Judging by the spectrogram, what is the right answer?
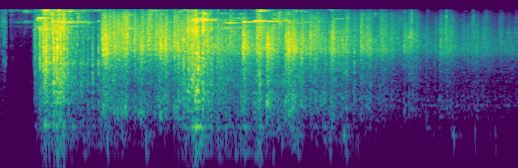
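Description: A shower of small metal washers landing on a tabletop: a dense clatter and jingle that starts abruptly, then thins out and fades over several seconds as the last ones settle.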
